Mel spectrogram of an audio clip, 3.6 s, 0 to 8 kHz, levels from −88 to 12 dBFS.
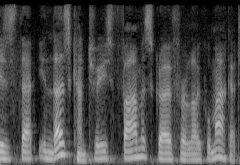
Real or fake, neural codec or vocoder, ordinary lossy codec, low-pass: fake; codec, 24 kHz, 0.9 kbps, WavTokenizer, medium speech release version 2; MP3, 48 kbps; 7.2 kHz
